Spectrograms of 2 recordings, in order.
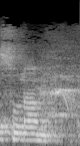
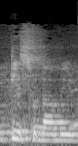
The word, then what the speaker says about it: tsunami: अंग्रेजी में एक शब्द है सुनामी, कैसे लिखते हैं? TSUNAMI। बोलते क्यों नहीं टी सुनामी, टी सुनामी, टी सुनामी? कहते जी टी साइलेंट है तो लगाया क्यों, हटा दो उसको।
